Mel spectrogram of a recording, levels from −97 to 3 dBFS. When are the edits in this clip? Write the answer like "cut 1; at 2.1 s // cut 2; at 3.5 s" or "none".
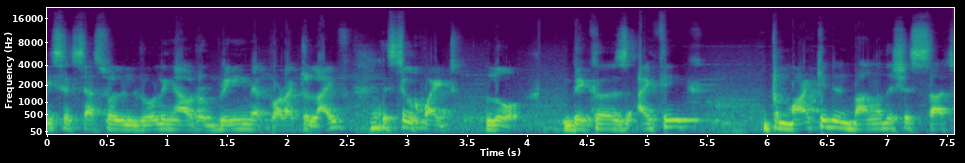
cut 1; at 4.1 s

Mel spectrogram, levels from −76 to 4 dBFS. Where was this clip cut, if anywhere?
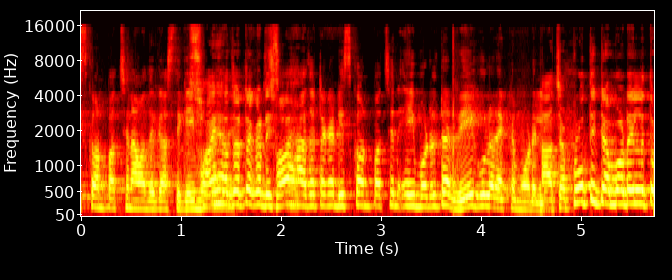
none

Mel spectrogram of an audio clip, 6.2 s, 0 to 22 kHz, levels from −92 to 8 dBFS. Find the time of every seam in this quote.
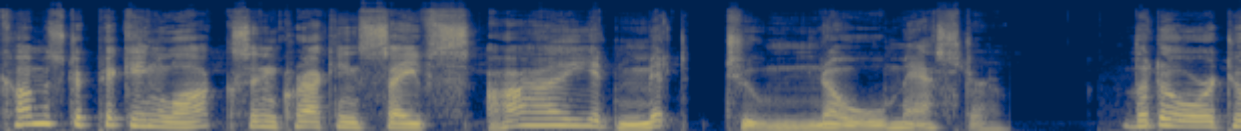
none

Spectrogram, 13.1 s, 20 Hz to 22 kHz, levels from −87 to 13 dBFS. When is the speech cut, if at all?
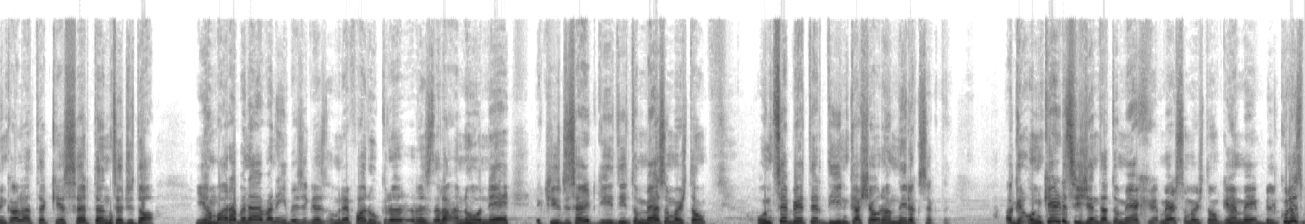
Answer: none

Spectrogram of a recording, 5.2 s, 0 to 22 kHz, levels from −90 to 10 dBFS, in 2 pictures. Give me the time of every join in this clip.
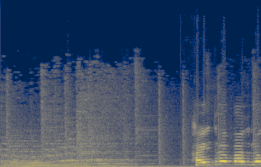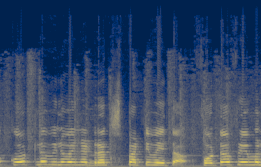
cut 1; at 1.5 s

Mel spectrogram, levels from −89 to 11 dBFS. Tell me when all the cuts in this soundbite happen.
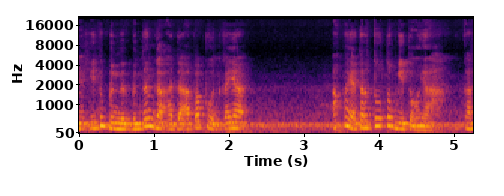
none

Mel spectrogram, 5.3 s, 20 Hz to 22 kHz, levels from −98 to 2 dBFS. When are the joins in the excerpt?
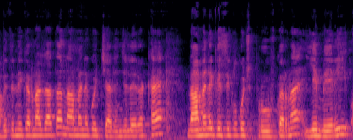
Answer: none

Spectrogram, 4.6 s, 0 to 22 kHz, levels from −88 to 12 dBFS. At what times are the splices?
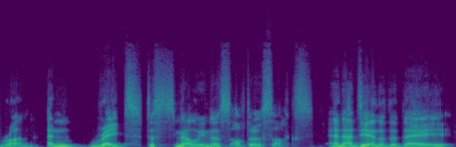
cut 1; at 1.3 s

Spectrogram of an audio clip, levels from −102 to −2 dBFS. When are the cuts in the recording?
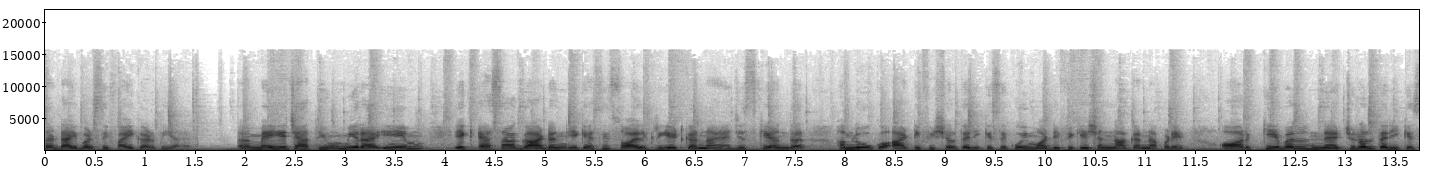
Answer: cut 1; at 1.9 s

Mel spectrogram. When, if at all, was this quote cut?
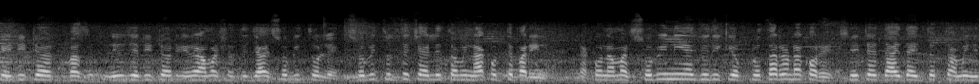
cut 1; at 3.5 s // cut 2; at 5.6 s // cut 3; at 8.4 s

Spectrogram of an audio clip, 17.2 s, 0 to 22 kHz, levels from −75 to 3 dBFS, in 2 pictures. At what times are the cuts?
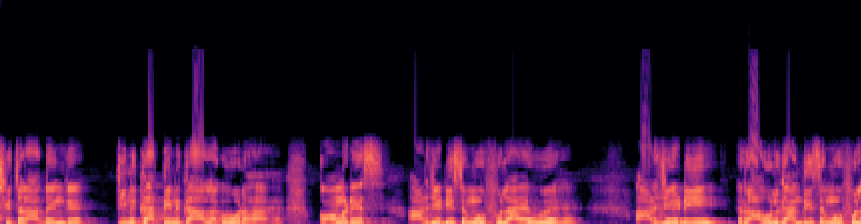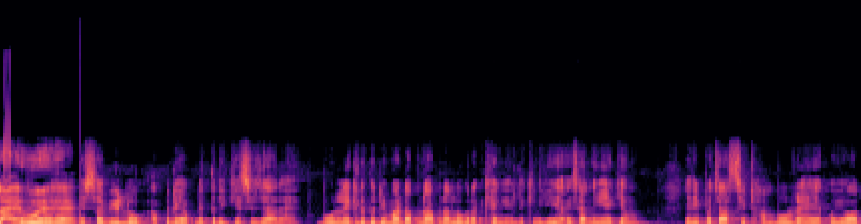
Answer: cut 1; at 1.0 s // cut 2; at 9.4 s // cut 3; at 11.6 s

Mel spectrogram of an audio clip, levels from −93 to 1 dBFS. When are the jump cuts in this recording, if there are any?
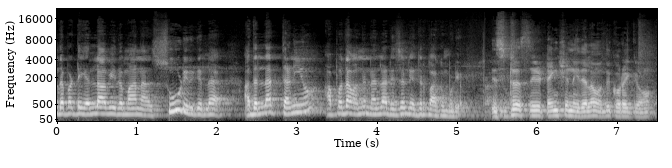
cut 1; at 5.3 s

